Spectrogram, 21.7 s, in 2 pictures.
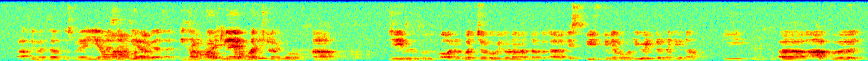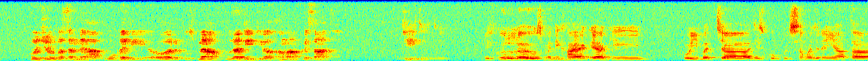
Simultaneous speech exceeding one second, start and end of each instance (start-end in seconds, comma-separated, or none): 1.2-4.2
